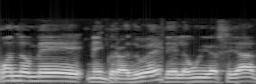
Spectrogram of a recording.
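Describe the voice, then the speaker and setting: The pace of the talking is fairly slow. An American accent can be heard. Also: man. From US, Pennsylvania. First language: English (speaking Spanish). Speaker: former mixed martial arts fighter and motivational speaker. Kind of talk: interview. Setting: remote call from home. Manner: halting.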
